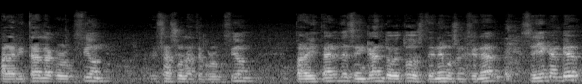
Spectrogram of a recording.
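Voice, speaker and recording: Over noticeable background noise and audible room echo, a man with a fairly high pitch speaks at a very fast pace with fairly even intonation. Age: 50s. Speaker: audience member at book presentation. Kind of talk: audience question, public discussion.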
